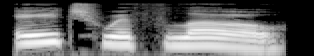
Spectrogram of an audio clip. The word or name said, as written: hwithloew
